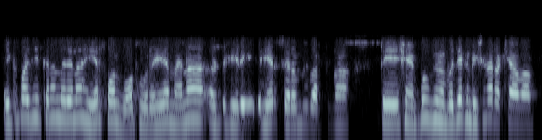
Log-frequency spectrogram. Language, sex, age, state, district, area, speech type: Punjabi, male, 18-30, Punjab, Hoshiarpur, rural, conversation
